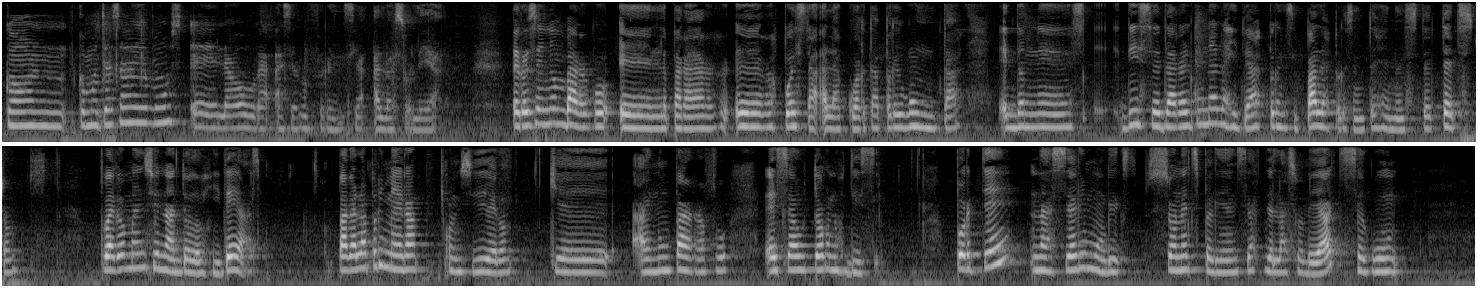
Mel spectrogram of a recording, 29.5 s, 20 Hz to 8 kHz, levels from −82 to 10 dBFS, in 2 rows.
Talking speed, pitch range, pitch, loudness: 130 wpm, 225-265 Hz, 245 Hz, -23 LUFS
